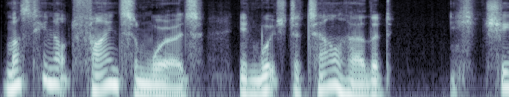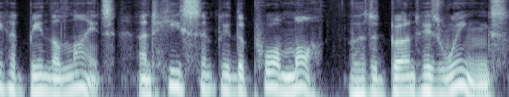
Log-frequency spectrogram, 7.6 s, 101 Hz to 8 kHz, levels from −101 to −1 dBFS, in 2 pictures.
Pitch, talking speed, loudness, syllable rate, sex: 125 Hz, 220 wpm, -17 LUFS, 4.8 syllables/s, male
